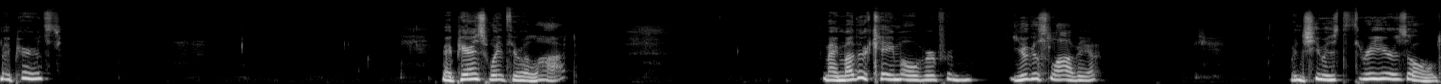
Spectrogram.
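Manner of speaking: emotional, tearful, close to tears. Asked about their parents, the speaker begins to answer, emotional, close to tears. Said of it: "first first tears you'll see".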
